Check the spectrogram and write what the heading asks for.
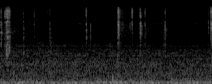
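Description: Plastic wrapping seal being picked at and torn off the neck of a whiskey bottle: a few scattered sharp clicks and crinkles.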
